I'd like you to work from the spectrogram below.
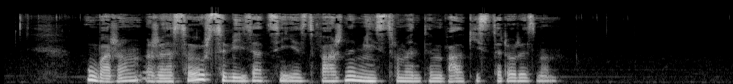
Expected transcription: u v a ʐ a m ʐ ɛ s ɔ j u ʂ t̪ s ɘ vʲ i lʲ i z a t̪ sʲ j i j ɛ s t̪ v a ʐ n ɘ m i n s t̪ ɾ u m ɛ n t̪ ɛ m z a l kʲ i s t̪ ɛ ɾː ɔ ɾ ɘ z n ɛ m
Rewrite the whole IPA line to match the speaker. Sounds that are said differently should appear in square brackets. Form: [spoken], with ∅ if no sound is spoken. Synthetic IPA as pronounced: u v a ʐ a m ʐ ɛ s ɔ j u ʂ t̪ s ɘ vʲ i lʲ i z a t̪ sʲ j i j ɛ s t̪ v a ʐ n ɘ m i n s t̪ ɾ u m ɛ n t̪ ɛ m [v] a l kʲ i s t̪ ɛ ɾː ɔ ɾ ɘ z [m] ɛ m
